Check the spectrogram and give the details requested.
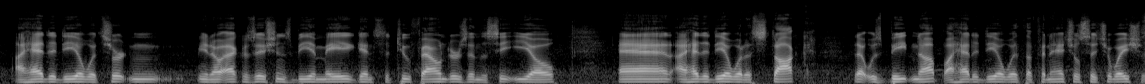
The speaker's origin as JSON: {"language": "English", "area": "Glace Bay", "region": "Nova Scotia", "country": "Canada", "tie": "born or raised there", "moved": "as an adult", "lives_now": "New York City, United States", "said": "grew up in a little town called Glace Nova Scotia"}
